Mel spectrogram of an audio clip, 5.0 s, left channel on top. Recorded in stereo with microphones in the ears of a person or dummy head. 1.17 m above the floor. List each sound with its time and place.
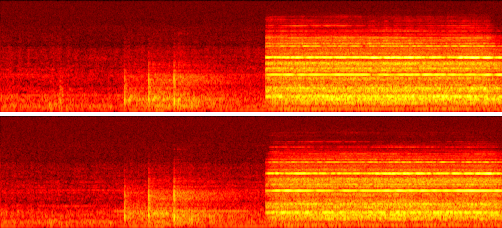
1.2 s knocking: 10° right (ahead or behind), 1.7 m
2.6 s a violin: 75° left (ahead or behind), 2.5 m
